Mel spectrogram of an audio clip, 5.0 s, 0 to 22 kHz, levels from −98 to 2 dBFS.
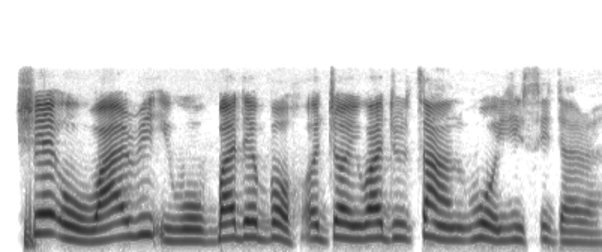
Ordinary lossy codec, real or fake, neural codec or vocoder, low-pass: none; real; none; 7.2 kHz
